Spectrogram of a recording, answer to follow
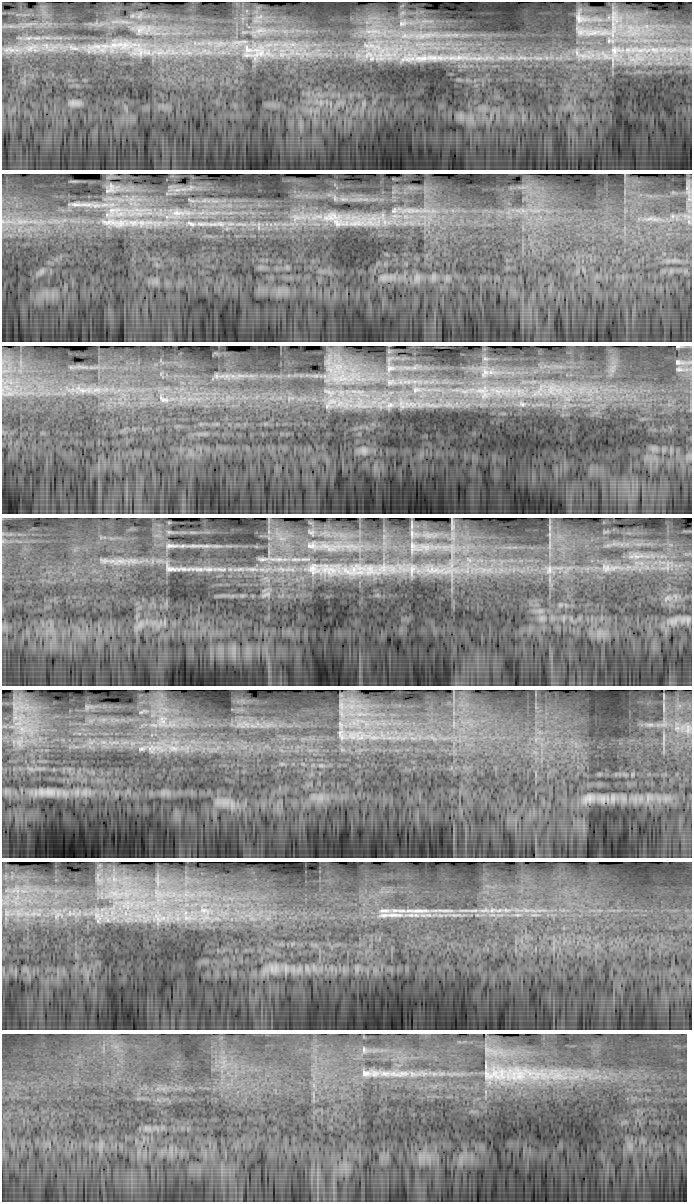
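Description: Basketball being dribbled on a hardwood court, its repeated bounces mixed with players' shouts and calls echoing around a large sports hall.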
